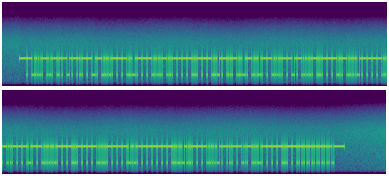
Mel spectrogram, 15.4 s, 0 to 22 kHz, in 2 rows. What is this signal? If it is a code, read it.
RTTY (75 baud, 850 Hz shift), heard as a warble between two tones, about 980 Hz centre. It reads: ABOUT A THIRD OF THE POLISH FORCE WAS DEAD OR WOUNDED.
